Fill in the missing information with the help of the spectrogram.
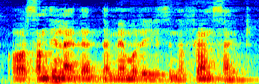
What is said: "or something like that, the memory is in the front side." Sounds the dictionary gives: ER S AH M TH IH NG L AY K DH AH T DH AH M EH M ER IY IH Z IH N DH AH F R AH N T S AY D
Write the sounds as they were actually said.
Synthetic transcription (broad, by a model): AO S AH M T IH NG L AY K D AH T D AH M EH M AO IY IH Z IH N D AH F R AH N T S AY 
